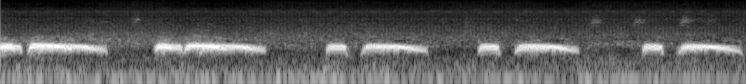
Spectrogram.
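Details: Lure calling of a spotted dove for wild doves: five phrases of a short coo followed by a long, mellow, downward-sliding coo, with faint high chirps near the end.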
